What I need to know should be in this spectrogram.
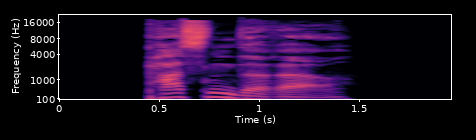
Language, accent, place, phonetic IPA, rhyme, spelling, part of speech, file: German, Germany, Berlin, [ˈpasn̩dəʁɐ], -asn̩dəʁɐ, passenderer, adjective, De-passenderer.ogg
- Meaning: inflection of passend: 1. strong/mixed nominative masculine singular comparative degree 2. strong genitive/dative feminine singular comparative degree 3. strong genitive plural comparative degree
